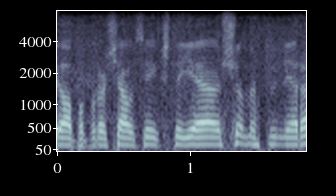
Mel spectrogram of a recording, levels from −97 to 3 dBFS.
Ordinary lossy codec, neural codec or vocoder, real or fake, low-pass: Opus, 32 kbps; none; real; 7.2 kHz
